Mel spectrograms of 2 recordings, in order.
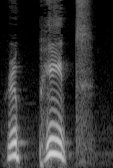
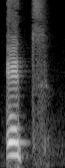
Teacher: In the end of the word, I should be able to hear some explosion.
